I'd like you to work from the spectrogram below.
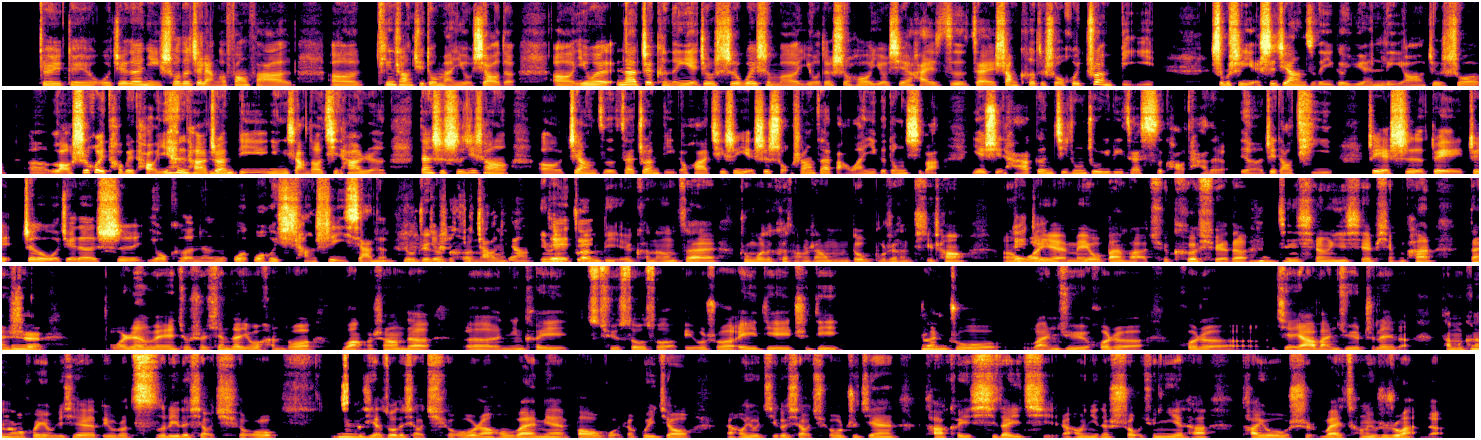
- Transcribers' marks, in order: laughing while speaking: "厌他"; laugh; laughing while speaking: "科学"
- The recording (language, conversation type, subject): Chinese, advice, 开会或学习时我经常走神，怎么才能更专注？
